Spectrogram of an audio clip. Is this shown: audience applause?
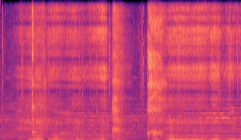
no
